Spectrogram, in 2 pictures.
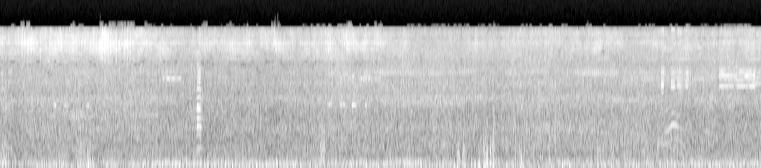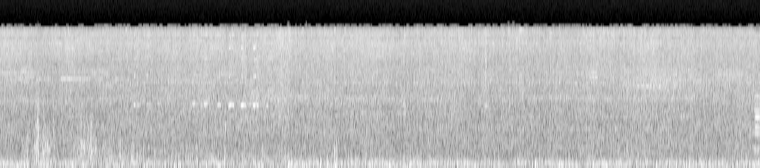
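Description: Highway traffic noise heard while riding among motorcycles: a steady low rumble of engines and wind on the microphone, with short horn toots now and then.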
